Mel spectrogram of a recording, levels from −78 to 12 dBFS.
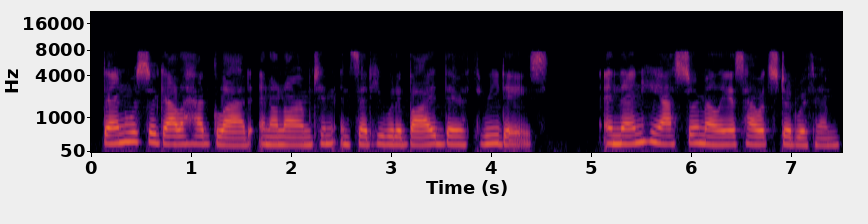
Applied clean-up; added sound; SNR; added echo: none; none; none; none.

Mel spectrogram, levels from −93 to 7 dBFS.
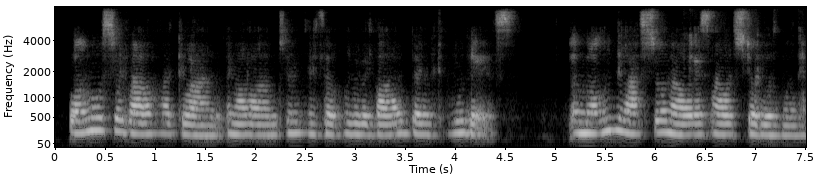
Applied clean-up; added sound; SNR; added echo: neural mask model DeepFilterNet 3.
